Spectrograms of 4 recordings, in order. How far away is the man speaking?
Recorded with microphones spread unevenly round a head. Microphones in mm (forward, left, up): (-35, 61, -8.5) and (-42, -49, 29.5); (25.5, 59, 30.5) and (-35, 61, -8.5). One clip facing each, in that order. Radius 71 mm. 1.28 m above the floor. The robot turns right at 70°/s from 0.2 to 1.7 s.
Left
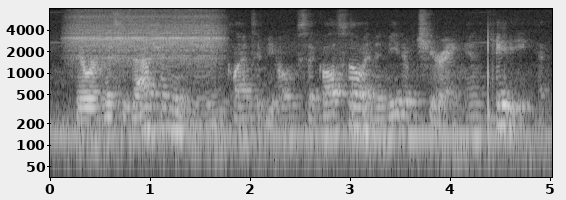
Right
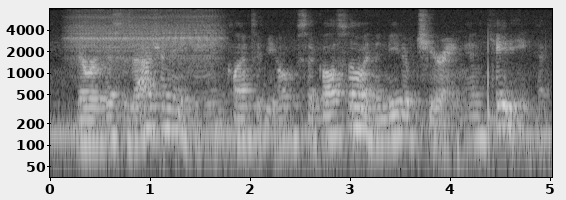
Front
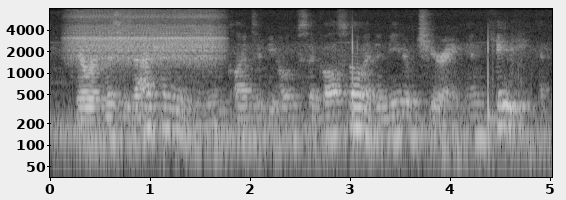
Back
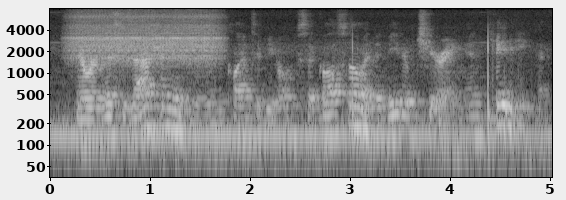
About 8 m.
